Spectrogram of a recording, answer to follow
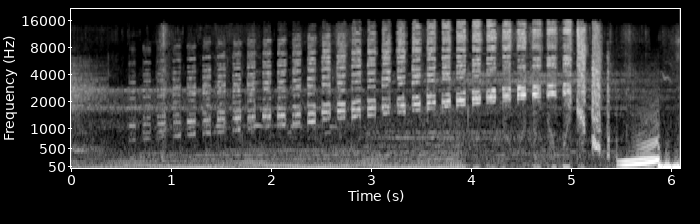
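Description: Horror sound effect: a string of beeps that climb in pitch and speed up over about five seconds, then a quick falling sweep and a deep, loud boom hit near the end.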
